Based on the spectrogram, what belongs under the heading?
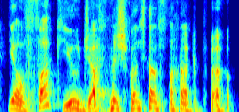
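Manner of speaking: mock-offended laugh at a viewer; laughing mock outrage. Real, not acted. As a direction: laugh and swear at Josh in fake outrage. Chat calls him cannon fodder.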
